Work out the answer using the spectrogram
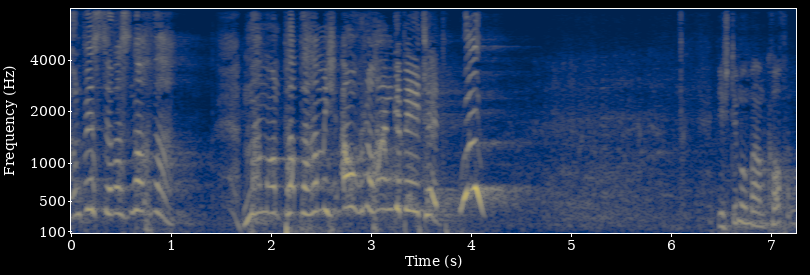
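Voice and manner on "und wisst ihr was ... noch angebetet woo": high, loud, gleeful bragging; hammed-up boast building to a whoop; Josef. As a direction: show off shamelessly, shouting high. Josef boasts further to his family.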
